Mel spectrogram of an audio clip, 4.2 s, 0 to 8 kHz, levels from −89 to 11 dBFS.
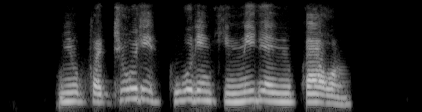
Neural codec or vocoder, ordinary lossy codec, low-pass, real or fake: codec, 44.1 kHz, 1.7 kbps, Pupu-Codec; Opus, 24 kbps; 7.2 kHz; fake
